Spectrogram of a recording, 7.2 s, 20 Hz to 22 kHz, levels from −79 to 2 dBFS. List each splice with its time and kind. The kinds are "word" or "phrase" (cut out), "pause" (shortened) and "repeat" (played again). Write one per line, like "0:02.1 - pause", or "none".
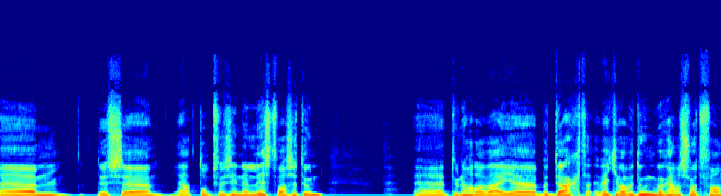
0:02.1 - word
